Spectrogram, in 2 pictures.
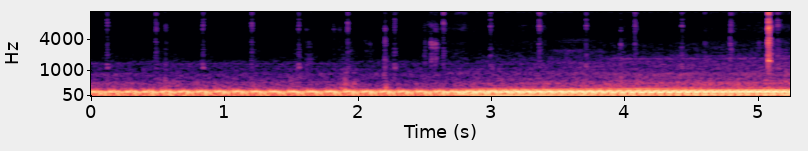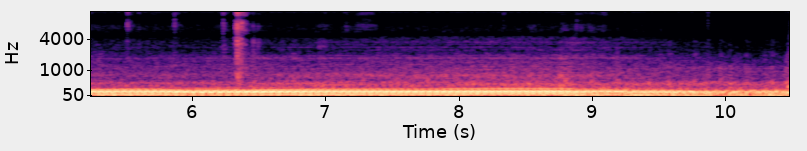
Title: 02 wrx rod knock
